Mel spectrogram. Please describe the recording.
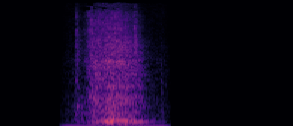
Wooden chair moves on ground
chair-dragging, chair-on-ground, movement, furniture, wooden-chair, chair-moving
